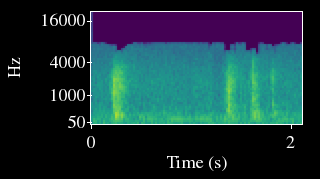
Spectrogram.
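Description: A door being opened: a short rattle, then a quick cluster of three clicks and scrapes over a faint low hum.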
